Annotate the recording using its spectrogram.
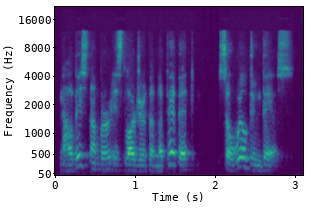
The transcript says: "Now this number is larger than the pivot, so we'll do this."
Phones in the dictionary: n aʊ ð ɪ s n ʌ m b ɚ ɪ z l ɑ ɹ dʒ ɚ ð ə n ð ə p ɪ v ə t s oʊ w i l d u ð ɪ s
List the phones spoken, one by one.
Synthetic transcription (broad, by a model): n aʊ ð ɪ s n ʌ m b ɚ ɪ z l ɑ ɹ dʒ ɚ ð ə n ð ə p ɪ v ə t s oʊ w i l d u ð ɪ s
